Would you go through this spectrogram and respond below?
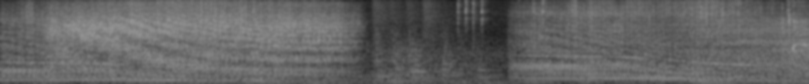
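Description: A propeller bomber's engine drones loud and close in the WWII strategy video game Order of Battle, a steady roar that briefly dips and thins before swelling back to full strength.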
